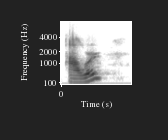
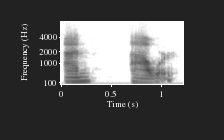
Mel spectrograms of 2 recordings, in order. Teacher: la H no suena, suena como una vocal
